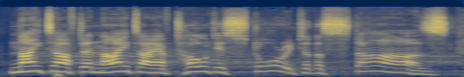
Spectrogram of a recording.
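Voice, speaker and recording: A tender, devoted nightingale from a storybook, put on by a man reading aloud speaks in a lifted, earnest voice. The delivery is slow and breathy. A long hall reverb trails each phrase. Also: high voice, expressive, a bit bright, voice pushed up, full character voice. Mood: rapt.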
